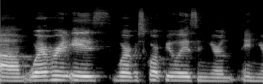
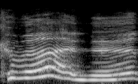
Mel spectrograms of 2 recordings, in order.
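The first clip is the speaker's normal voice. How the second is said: mock spaced-out stoner drawl, raised and high; 6 semitones higher, 5 dB louder than usual. Describing the always-high friend from Half Baked: imitating a stoned guy. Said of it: "like always high".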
